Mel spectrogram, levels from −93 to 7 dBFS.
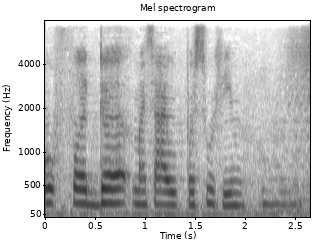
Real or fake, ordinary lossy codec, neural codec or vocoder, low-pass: fake; Opus, 64 kbps; codec, 16 kHz, 1.1 kbps, Voila-Tokenizer; 7.2 kHz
